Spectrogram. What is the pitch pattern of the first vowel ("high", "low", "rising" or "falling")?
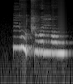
falling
